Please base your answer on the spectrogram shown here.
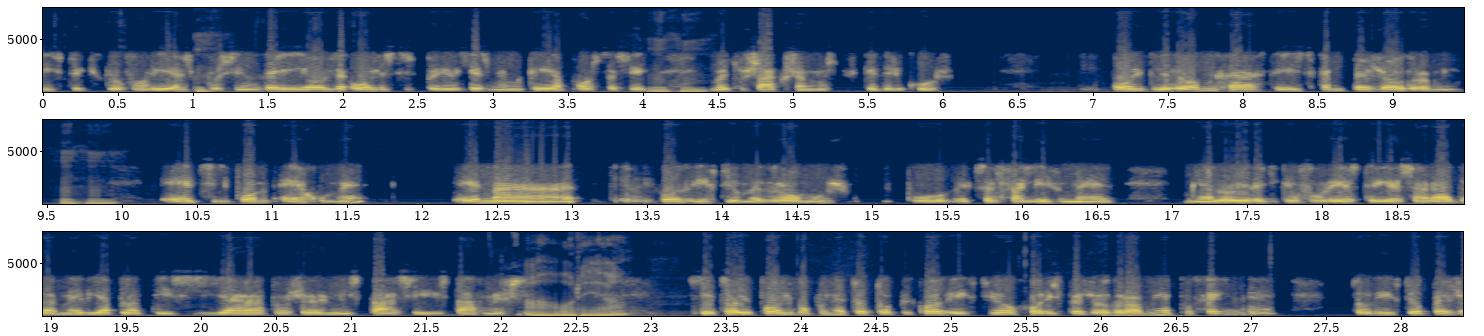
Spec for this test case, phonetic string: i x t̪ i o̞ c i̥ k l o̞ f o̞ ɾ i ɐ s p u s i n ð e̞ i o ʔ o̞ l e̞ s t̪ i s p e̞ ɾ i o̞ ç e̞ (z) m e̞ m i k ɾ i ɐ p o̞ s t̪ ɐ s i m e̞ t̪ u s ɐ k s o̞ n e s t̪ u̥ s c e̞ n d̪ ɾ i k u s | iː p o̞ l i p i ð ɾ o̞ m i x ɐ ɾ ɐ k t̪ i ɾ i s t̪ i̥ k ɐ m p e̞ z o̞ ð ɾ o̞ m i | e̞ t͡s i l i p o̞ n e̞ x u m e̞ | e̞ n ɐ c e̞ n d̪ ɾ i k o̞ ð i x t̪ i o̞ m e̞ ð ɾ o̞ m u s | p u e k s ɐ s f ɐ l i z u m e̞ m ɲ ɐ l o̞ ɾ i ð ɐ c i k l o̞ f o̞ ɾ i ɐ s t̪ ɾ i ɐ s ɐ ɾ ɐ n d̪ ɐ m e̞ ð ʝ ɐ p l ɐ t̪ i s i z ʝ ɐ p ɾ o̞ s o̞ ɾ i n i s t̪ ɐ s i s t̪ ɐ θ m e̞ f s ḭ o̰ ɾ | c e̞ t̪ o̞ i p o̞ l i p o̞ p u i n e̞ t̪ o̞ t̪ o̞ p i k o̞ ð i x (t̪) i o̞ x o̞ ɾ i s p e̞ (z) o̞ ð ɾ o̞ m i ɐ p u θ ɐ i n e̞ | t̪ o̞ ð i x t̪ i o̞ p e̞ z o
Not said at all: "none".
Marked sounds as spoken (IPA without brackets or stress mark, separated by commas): z, t̪, z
